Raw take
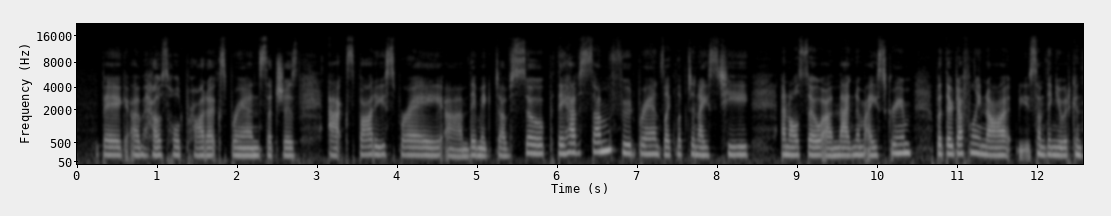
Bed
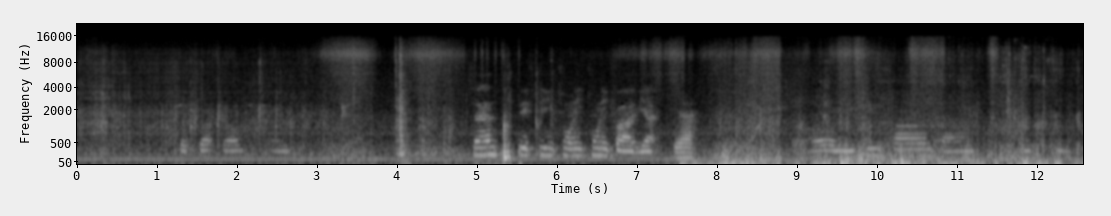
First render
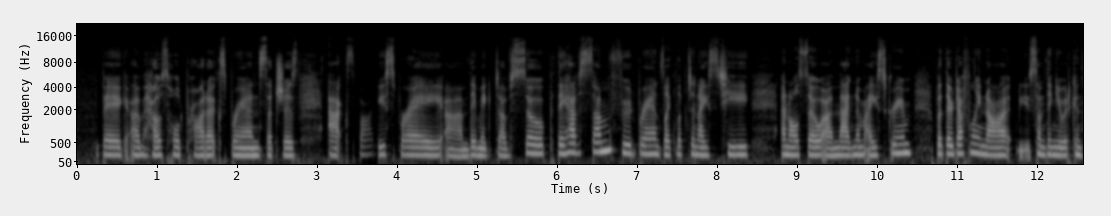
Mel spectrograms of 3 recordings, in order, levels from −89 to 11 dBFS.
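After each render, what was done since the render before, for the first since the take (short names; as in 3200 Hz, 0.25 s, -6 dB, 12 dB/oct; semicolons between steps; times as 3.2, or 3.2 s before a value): 3.2–3.77 studio fade out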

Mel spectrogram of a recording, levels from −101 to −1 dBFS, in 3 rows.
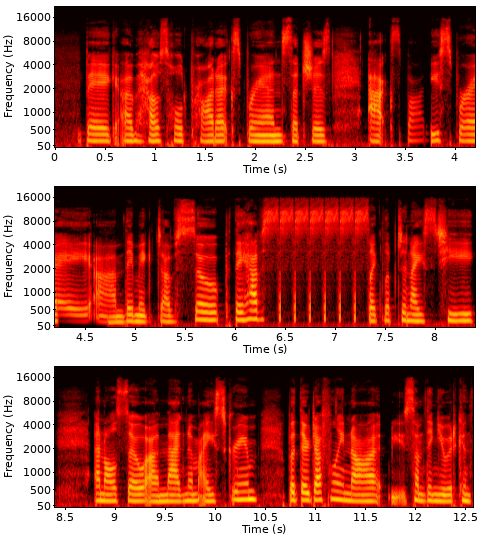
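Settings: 4.22–4.73 HPF 700 Hz -> 240 Hz 24 dB/oct; 6.31 stutter in place 0.15 s, 7 plays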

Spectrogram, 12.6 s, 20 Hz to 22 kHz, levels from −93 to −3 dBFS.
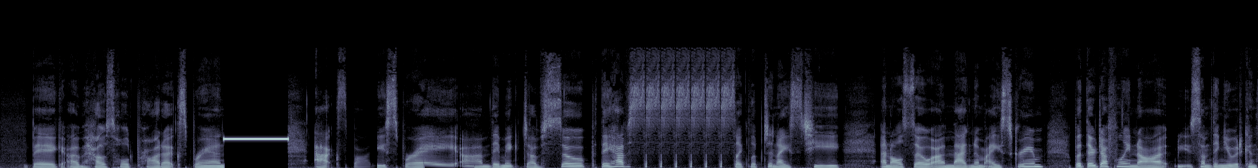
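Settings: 2.23–2.88 bleep 3850 Hz -17.5 dBFS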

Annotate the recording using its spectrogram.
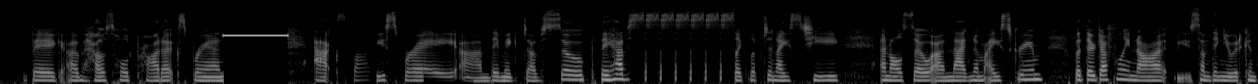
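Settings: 5.8–6.27 bell 180 Hz +7 dB 1.7 oct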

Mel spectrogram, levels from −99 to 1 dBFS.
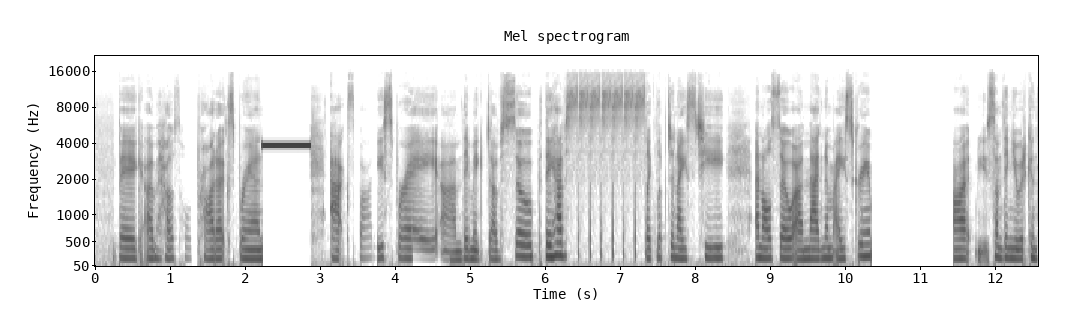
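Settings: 0.74–1.37 studio fade out; 10.35–11.45 mute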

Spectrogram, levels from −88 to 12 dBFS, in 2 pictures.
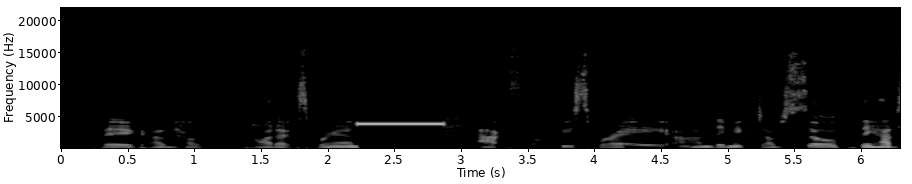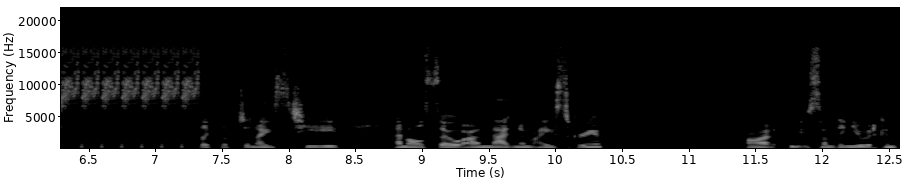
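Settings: per-bin expansion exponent 3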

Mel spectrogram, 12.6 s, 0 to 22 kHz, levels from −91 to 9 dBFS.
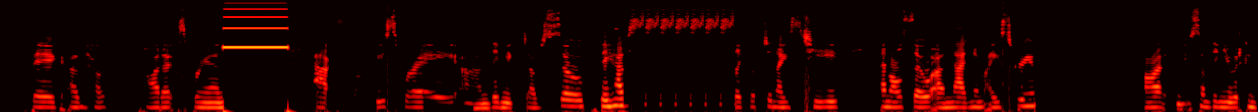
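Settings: tube stage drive 22 dB, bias 0.5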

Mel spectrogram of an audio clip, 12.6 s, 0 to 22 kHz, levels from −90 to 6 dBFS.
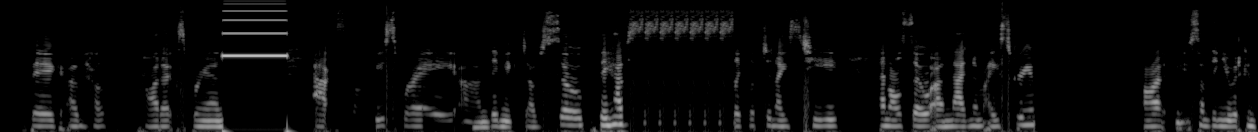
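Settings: gain +7 dB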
